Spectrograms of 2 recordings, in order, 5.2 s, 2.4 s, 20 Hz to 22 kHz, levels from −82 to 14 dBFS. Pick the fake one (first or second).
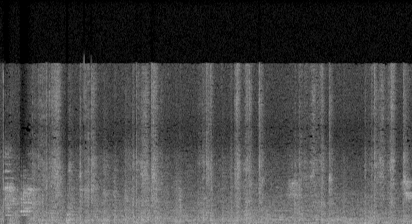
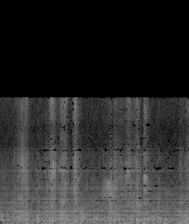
second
